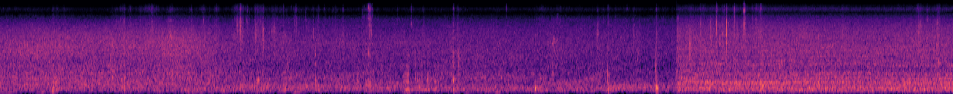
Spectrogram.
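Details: Broadband wind-like rushing noise outdoors in the Buckland Valley, Northeast Victoria, Australia, with scattered clicks and a louder shift partway through, and no dog sounds.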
